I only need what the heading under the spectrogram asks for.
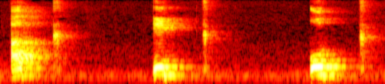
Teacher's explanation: کاف کاف آیا نا اس کمبینیشن میں, تو یہ حروف محموسہ میں سے, اس میں ہمس ہے, اس میں سانس جاری ہوتی ہے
